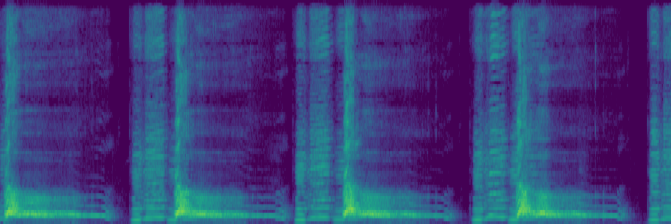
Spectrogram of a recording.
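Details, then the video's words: Oscar, a dog, "singing the blues" by howling along to harmonica music, the only time he would make a sound. Four loud, wavering howls slide downward, about every two and a half seconds, alternating with short harmonica phrases. "Oscar singing the blues"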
